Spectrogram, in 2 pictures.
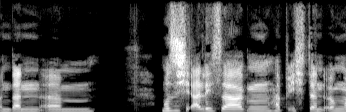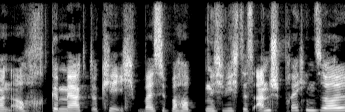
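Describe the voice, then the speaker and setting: A woman talks at a moderate pace with fairly even intonation in a normal speaking voice, on a very clean recording with a silent background and a dry, close sound with no echo. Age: 30s. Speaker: exchange organisation employee and host mother. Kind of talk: casual interview.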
